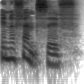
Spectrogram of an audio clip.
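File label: "inoffensive", British English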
